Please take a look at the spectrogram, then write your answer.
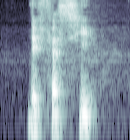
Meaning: second-person plural present subjunctive of défaire
- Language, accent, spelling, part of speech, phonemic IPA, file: French, Canada, défassiez, verb, /de.fa.sje/, LL-Q150 (fra)-défassiez.wav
